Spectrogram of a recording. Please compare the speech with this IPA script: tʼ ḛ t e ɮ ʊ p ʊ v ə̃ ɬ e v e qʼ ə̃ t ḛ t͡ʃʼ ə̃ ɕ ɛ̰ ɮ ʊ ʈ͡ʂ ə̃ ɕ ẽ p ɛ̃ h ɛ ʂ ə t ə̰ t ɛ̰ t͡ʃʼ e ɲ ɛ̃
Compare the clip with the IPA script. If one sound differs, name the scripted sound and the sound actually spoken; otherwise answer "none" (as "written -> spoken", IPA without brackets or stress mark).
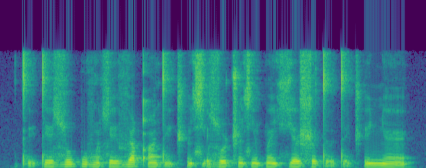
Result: h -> ç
